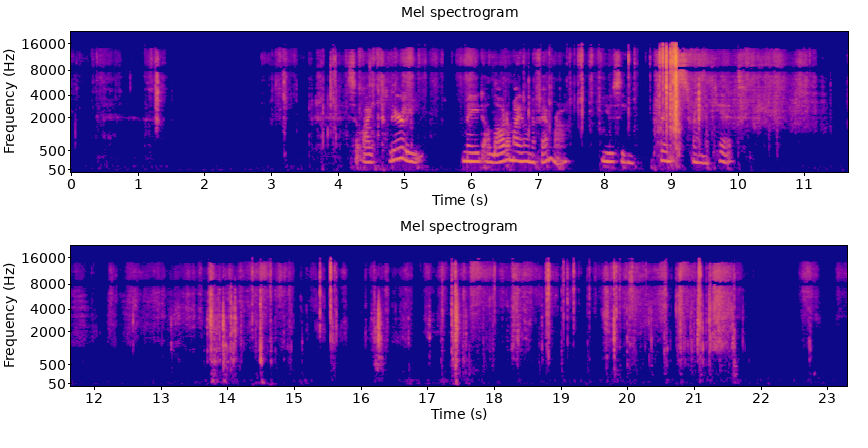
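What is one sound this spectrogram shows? Paper pages rustle and flip as they are turned by hand.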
